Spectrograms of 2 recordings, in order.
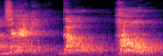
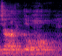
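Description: First: It is said very loudly and forcefully. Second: It is said quietly, in a small voice.

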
